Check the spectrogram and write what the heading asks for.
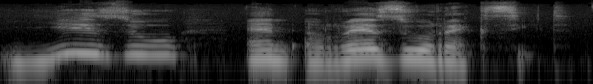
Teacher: So it's just the emphasis placed on the vocalizing of the S sound, which is closer to a Z sound. So you would get a very soft production of a Z sound as in Jesu and resurrexit.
